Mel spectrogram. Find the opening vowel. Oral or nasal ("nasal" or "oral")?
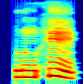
nasal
